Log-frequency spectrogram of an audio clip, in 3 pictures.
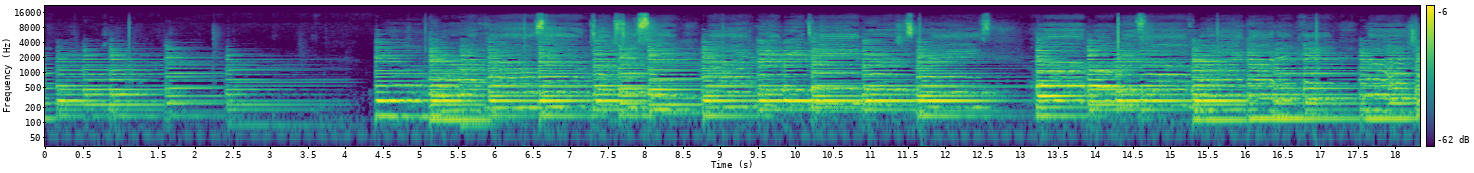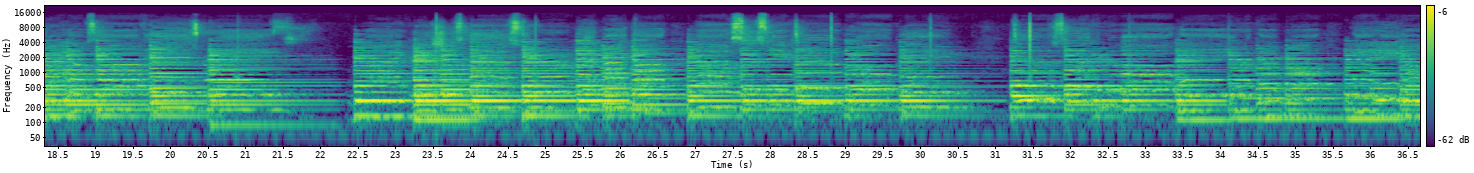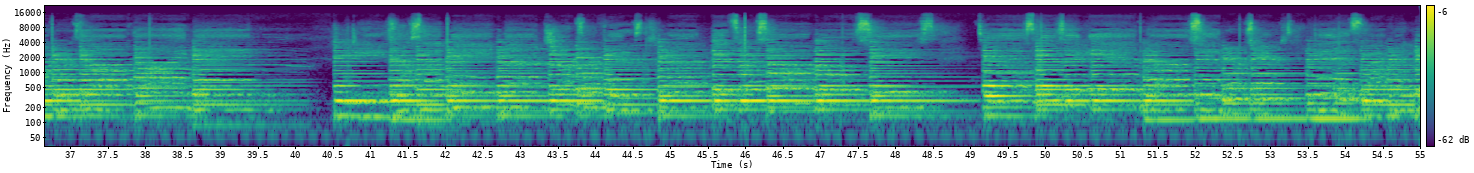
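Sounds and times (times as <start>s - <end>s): congregation singing a hymn: 0.0s - 55.0s
piano accompaniment: 0.0s - 55.0s.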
